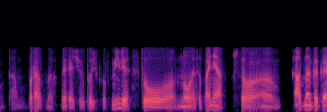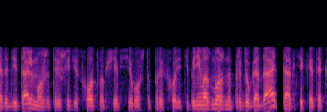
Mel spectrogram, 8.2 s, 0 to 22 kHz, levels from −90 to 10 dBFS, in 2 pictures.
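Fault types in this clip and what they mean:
Bluetooth CVSD headset codec: The link carries the audio as one-bit up/down steps at 64 kHz with an adapting step size, and the line passes only about 200 Hz to 3.4 kHz. The speech sounds narrow and dull, with plainly audible granular hiss and scratchy, distorted sibilants.
Bluetooth headset packet repeated: Lost headset packets were replaced by decoding the previous packet's bits again. Around 5.74–5.77 s about 15 ms was repeated, and at 6.81 s about 11 ms. Each leaves a brief buzzy burr pitched near 267 Hz.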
